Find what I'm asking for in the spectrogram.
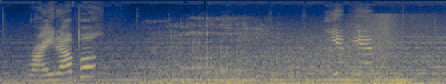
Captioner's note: Appa grunting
